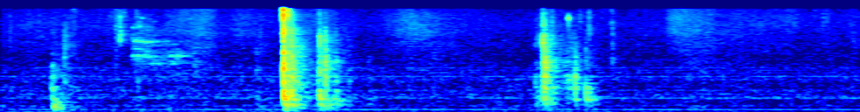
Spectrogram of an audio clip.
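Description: A few sharp clicks and knocks of small objects being handled on a desk: one faint click, then the loudest knock about a second and a half in, and a double click near three seconds.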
